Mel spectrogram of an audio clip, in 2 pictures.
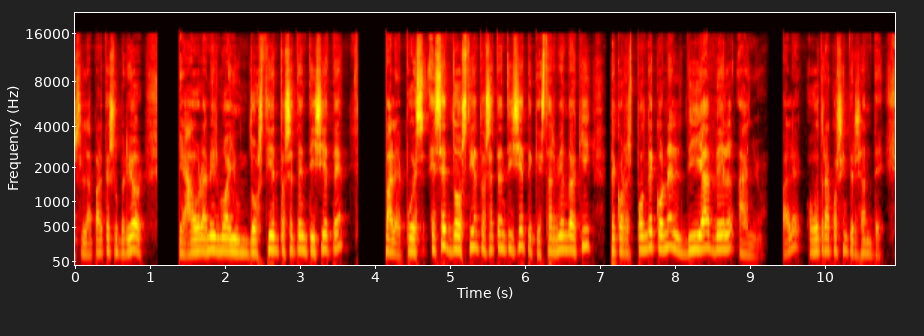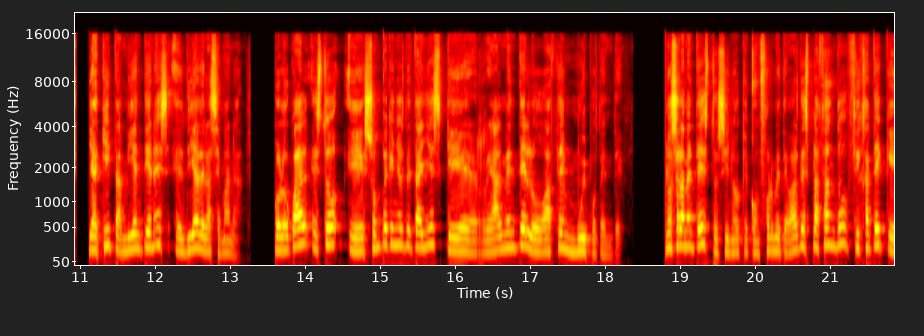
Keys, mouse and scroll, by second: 20.8 typing.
